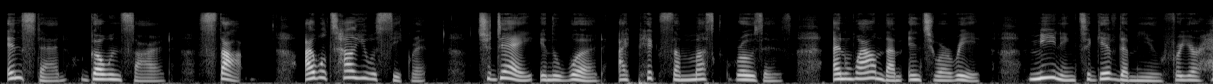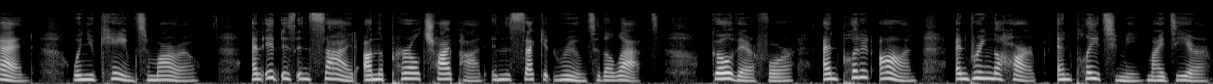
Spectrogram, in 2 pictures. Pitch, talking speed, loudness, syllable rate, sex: 210 Hz, 170 wpm, -20 LUFS, 4.5 syllables/s, female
